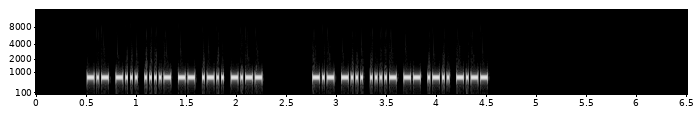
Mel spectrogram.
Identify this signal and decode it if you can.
Morse code, heard as a keyed tone, about 52 wpm, 700 Hz. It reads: KB4MLY KB4MLY
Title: USA Call Signs - 6 Characters - Repeated 2x - 50wpm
